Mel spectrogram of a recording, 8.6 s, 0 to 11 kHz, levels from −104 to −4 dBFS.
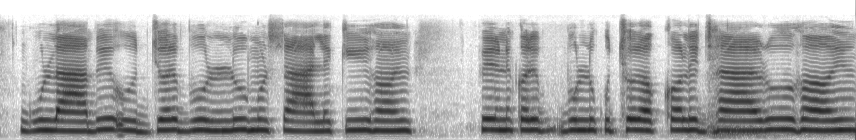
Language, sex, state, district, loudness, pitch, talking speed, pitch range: Bajjika, female, Bihar, Vaishali, -25 LUFS, 240 Hz, 100 wpm, 230-245 Hz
